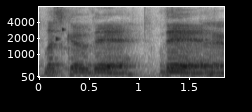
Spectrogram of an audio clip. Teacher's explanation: あの▁air▁の音は全部▁a▁って▁a▁の長母音に変わっちゃうんですよね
